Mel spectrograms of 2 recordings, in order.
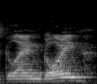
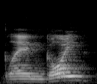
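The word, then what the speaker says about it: Glengoyne: glenn from the highland is glenn going quite easy to pronounce uh quite straightforward glenn again mean valley and going meaning goose so valley of the goose glenn going glenn going 21 year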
